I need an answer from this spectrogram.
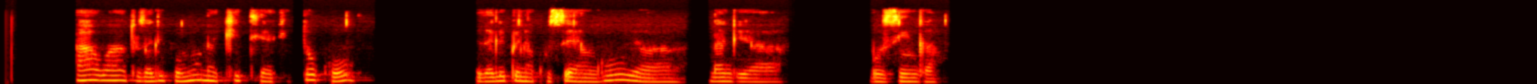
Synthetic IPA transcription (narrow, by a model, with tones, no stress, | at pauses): a˦wa˦to˨za˨li˦ko˨mɔ˦na˨kʰi˦tʰi˨ja˨ki˨tɔ˦kʰɔ˨ | e˨za˨li˦pe˦na˨ku˨sa˦ja˨ŋɡo˦ja˨ | la˦ŋɡi˨ja˨ | bo˨zi˦ŋɡa˨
